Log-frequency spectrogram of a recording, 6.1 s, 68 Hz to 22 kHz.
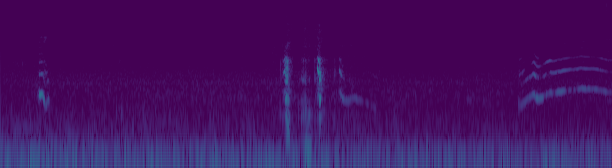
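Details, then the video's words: Foxes from a 2021 litter of three squabble, gekkering and fighting with harsh chattering bursts and thin, wavering whines over a low rumbling background. "Fox Funny Noises"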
